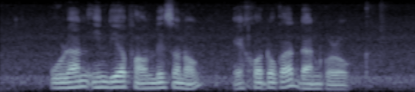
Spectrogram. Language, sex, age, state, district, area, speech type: Assamese, male, 18-30, Assam, Lakhimpur, rural, read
